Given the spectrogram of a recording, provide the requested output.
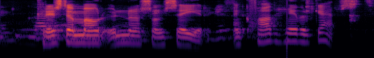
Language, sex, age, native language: Icelandic, male, 13, Icelandic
